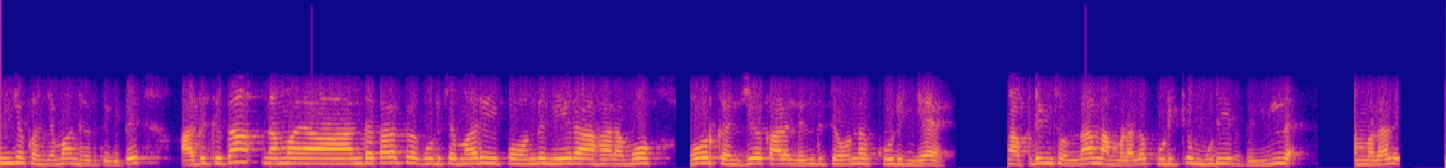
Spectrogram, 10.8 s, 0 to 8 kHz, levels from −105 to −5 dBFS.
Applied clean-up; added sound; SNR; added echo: none; none; none; none.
